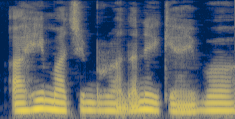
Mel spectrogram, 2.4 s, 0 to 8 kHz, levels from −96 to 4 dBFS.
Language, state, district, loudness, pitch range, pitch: Idu Mishmi, Arunachal Pradesh, Lower Dibang Valley, -13 LUFS, 145-155 Hz, 145 Hz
